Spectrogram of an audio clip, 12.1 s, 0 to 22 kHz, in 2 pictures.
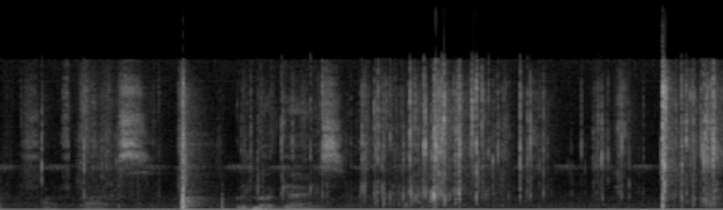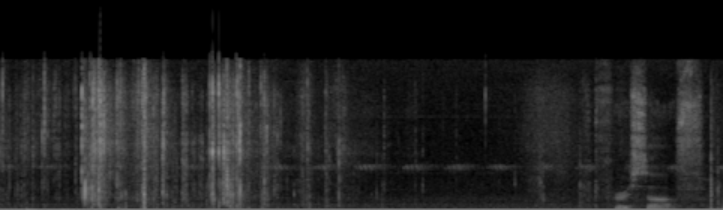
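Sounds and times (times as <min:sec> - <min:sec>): wrapper snap: 0:01.5 - 0:02.2, 0:03.0 - 0:09.0
wrapper crinkling: 0:02.0 - 0:09.2.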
